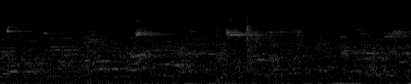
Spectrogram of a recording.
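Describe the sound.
A basketball is dribbled during a men's game as the ball is brought back out to reset. Soft, intermittent bounces sit over quiet gym noise.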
